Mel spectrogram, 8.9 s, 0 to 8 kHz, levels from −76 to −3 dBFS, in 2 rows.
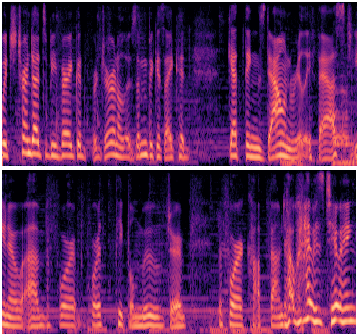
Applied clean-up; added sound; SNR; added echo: none; Musical instrument; 16 dB; none.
